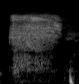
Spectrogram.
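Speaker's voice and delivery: imitated air brake hiss, unvoiced. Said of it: "make the air brake sound".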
